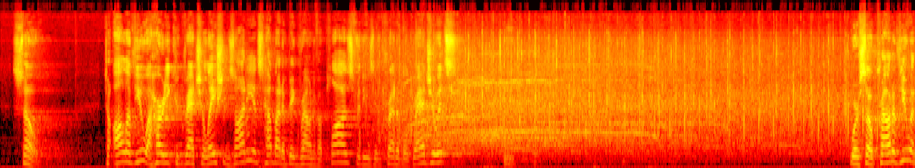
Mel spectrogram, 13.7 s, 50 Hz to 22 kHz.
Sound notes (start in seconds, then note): 7.2 all clapping; 7.2 audience cheering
